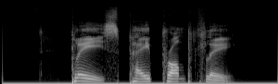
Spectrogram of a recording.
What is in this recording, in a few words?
pay, tongue twisters; Please pay promptly.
